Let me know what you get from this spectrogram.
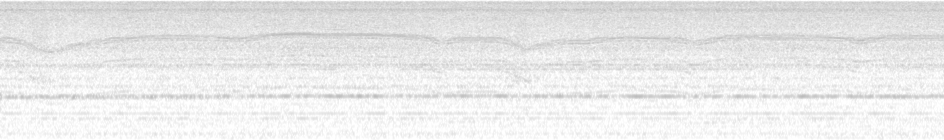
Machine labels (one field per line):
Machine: pump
